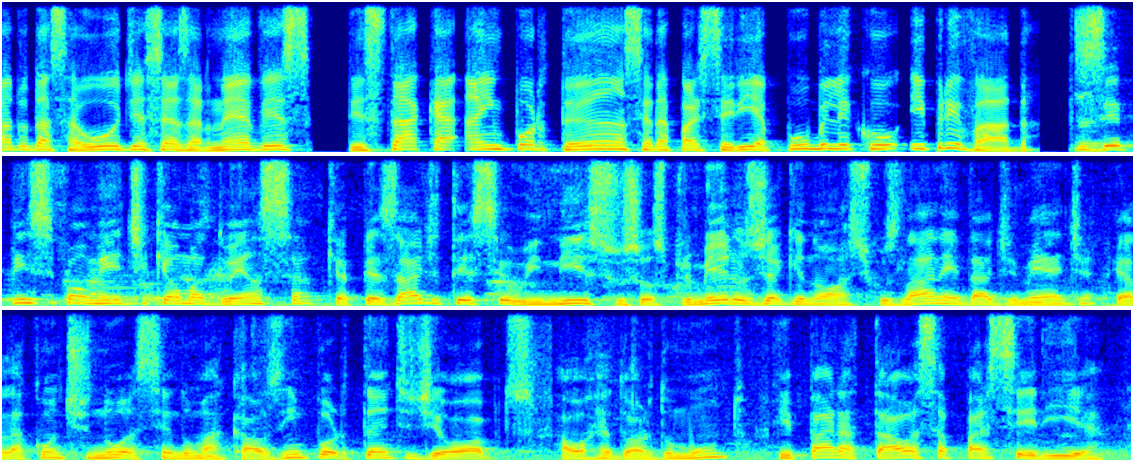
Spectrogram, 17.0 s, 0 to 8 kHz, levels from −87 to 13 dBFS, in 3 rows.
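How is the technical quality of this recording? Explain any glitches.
The recording has three timing glitches close together, all around the middle of the clip.

Skip ahead, at 5.11 s: a stretch of audio was dropped while newer audio was waiting behind it. Roughly a third of a second goes missing. Playback jumps forward with no filler, so the sound on either side of the cut is joined abruptly.

Jitter buffer speed-up, from 5.20 to 7.94 s: the buffer still held more audio than its target, so the receiver repeatedly cut out short pitch-period slices, about 150 ms in total. The sound runs at 106% speed at unchanged pitch and comes across as slightly hurried.

Drift correction step, from 8.20 to 8.84 s: the playback rate drops by about 5.5% in a single step and then snaps back. The sound slows and falls in pitch by close to a semitone, about 99 cents, which briefly detunes it. The likely cause is clock-matching software draining or refilling its buffer.

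The high end of the audio stops at 8 kHz, which fits a G.722 wideband call codec on the transmission path.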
